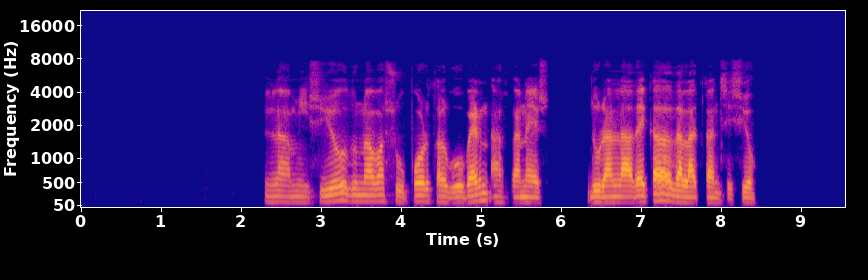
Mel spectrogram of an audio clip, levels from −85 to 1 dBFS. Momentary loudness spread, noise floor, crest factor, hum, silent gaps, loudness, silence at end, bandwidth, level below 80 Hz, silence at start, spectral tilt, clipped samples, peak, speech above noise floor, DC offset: 12 LU; under -90 dBFS; 20 dB; none; 6.19-6.32 s; -20 LUFS; 1.15 s; 8 kHz; -64 dBFS; 2.3 s; -6 dB/octave; under 0.1%; -2 dBFS; over 70 dB; under 0.1%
